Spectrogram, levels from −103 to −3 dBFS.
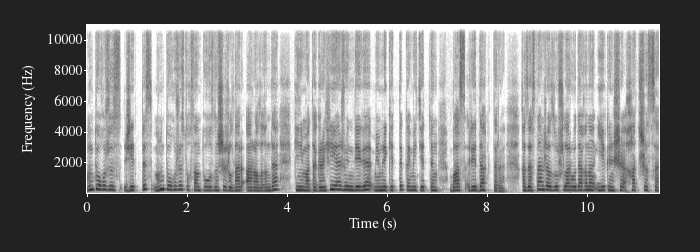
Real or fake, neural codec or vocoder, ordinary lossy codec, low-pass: fake; vocoder, 22.05 kHz, 80 mel bands, WaveNeXt; none; none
